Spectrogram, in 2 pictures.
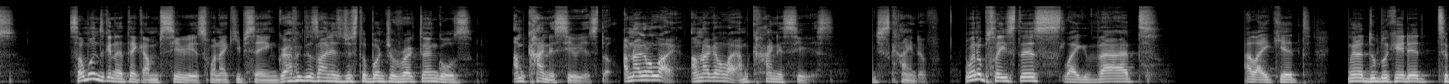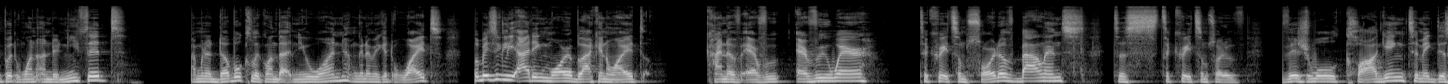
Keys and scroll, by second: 25.2 Return.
